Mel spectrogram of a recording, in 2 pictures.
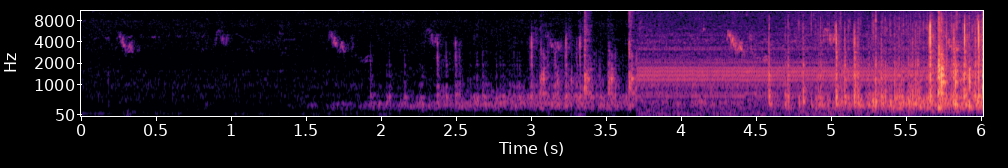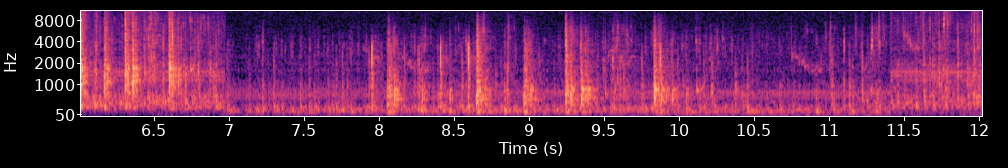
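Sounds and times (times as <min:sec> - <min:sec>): marbles rolling down wooden chute: 0:04.6 - 0:10.0, 0:11.4 - 0:12.0.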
